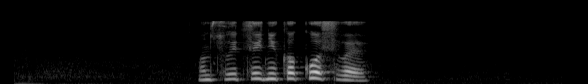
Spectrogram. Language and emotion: Russian, angry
